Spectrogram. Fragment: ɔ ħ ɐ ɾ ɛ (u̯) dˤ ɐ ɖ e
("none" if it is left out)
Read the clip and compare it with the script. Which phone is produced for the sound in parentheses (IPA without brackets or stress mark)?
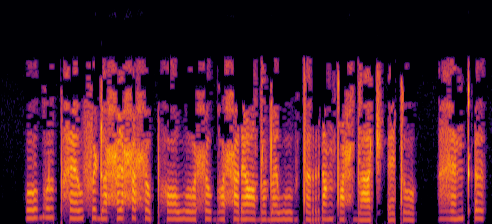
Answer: u̯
